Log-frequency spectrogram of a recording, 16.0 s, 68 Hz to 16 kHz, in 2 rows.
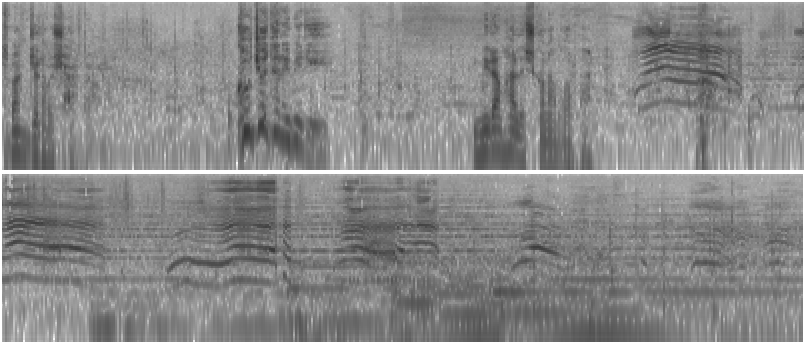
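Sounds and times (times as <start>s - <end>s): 
speech: 0.1s - 1.0s, 2.3s - 3.4s, 4.7s - 6.0s, 6.9s - 7.6s
baby crying: 6.3s - 16.0s.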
